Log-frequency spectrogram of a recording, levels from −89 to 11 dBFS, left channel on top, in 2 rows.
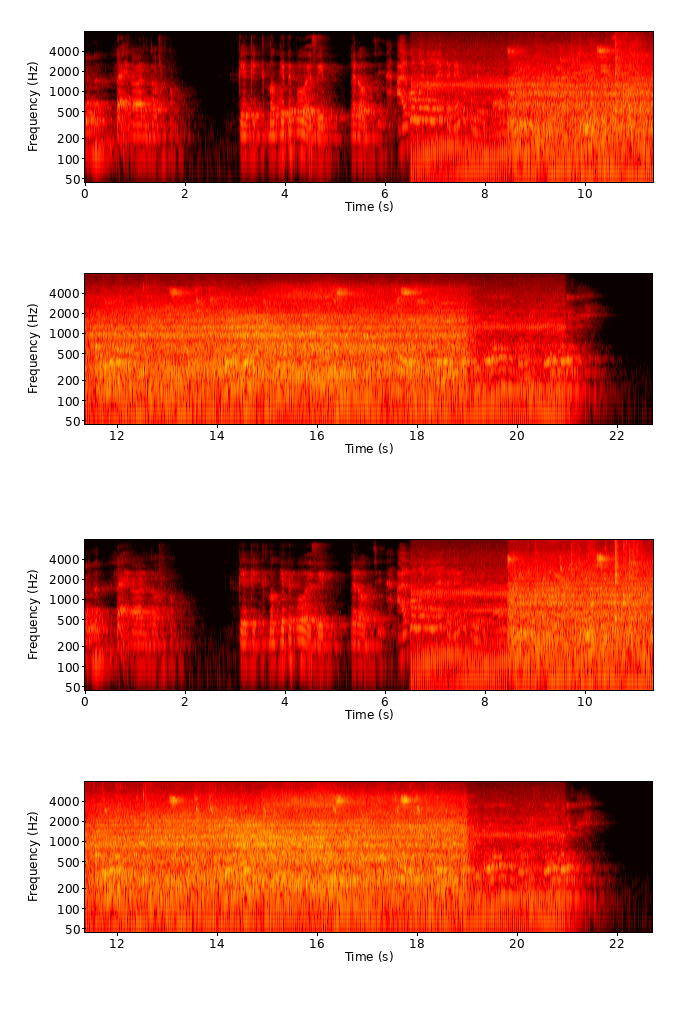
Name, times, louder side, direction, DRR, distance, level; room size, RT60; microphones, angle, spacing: voice 1, 0.0-0.7 9.8-10.3 11.6-12.5 14.1-21.6, equal, 25° right, 0 dB, 3.3 m, -38 dB
voice 2, 0.6-1.9 3.1-4.8 5.3-5.6 6.0-11.3 11.7-13.5, left 2 dB, 25° left, 1 dB, 2.1 m, -42 dB
sound 1, 6.5-21.0, equal, ahead, 1.2 m, -41 dB
sound 2, 8.4-19.0, right 4 dB, 55° right, 1.7 m, -27 dB
29.0 x 19.0 x 5.0 m, 1.3 s
head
